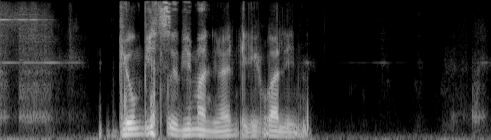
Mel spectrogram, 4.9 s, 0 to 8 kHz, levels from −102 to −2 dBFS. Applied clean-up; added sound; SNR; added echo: neural diffusion model UNIVERSE++.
